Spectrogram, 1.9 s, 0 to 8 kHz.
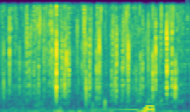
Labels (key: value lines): label: biophony, cascading saw
recorder: SoundTrap 600 or HydroMoth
